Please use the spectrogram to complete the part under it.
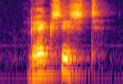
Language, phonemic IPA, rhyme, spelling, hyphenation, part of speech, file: Dutch, /rɛkˈsɪst/, -ɪst, rexist, rexist, noun, Nl-rexist.ogg
- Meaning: Rexist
